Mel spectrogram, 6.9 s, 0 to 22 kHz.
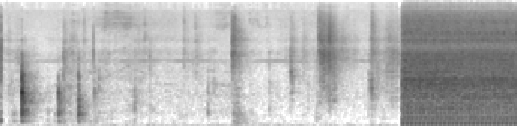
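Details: BMW 128i with stock exhaust, before repair: sharp even puffing at every firing pulse at idle; exhaust leak found by soapy water bubbling, bolt tightening attempted but fix failed.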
